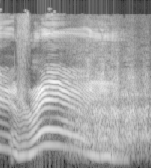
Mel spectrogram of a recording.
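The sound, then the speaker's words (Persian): A person's voice mimics a heron's call: one drawn-out, throaty cry about two seconds long whose pitch dips, swoops upward, then slides back down, fairly loud with no other talk. “ای بابا، اون صدای مرغ ماهیخوار کمکی نمیکنه.”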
